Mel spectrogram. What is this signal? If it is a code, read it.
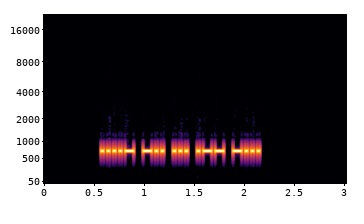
Morse code, heard as a keyed tone, about 40 wpm, 700 Hz. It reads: 4DSWB
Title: Five Challenging Letter-Number Combinations 40wpm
